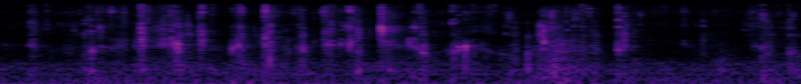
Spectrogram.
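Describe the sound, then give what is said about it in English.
Chewing and crunching on a homemade molded candy bunny, with many crisp bites and munches in an irregular rhythm. The sound is fairly soft and no one talks. “Oh, check it out, I made my own candy bunny rabbit. I love it. Let's see how it tastes.”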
